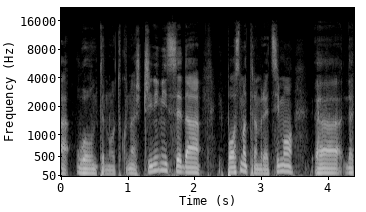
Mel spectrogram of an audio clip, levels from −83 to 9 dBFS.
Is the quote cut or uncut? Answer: uncut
